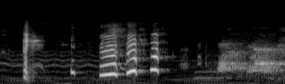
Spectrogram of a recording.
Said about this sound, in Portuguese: Deixa eu pausar aqui porque a cachorra tá se empolgada.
